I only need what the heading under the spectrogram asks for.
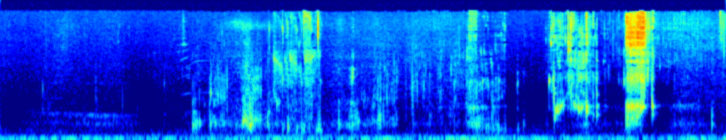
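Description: Red wine, a wine chosen to go with lamb, is swished and sloshed in the mouth during a tasting, with soft wet slurping, then spat out in a couple of sharp, splashy bursts near the end. No one speaks.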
